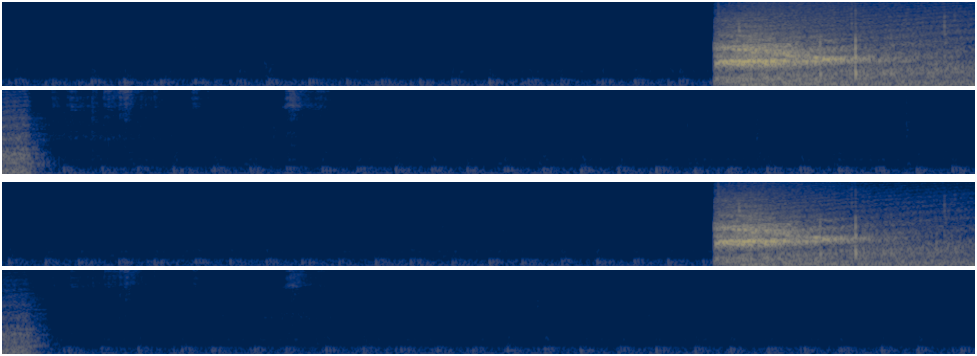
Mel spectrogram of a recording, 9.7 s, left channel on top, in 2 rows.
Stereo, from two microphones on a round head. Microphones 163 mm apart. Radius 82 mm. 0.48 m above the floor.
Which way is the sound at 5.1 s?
25° left (ahead or behind).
